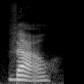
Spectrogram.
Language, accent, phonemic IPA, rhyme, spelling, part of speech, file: English, General American, /ðaʊ/, -aʊ, thou, pronoun / verb, En-us-thou.ogg
- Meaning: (pronoun) Nominative singular of ye (“you”); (verb) 1. To address (a person) using the pronoun thou, especially as an expression of contempt or familiarity 2. To use the word thou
